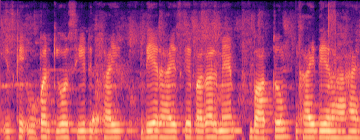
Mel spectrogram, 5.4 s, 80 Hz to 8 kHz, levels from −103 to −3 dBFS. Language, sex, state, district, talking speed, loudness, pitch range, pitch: Hindi, male, Chhattisgarh, Raigarh, 190 wpm, -16 LUFS, 140-145 Hz, 140 Hz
